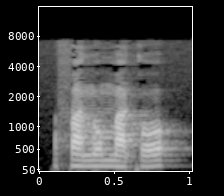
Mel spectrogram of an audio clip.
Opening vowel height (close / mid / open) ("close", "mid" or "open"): open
